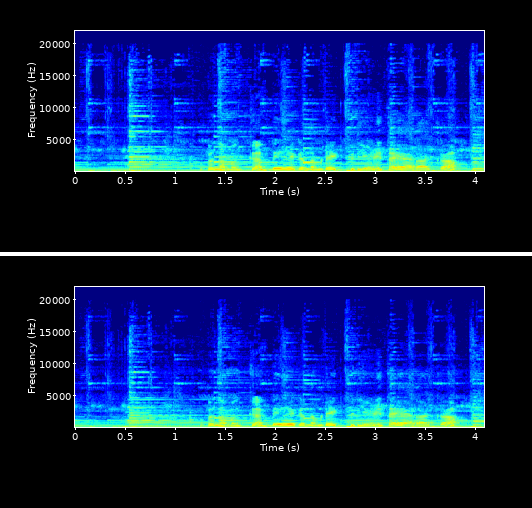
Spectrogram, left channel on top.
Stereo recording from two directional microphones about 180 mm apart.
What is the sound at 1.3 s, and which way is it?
Speech, 5° left (ahead or behind).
